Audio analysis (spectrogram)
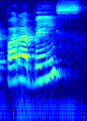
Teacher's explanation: Parabéns é oxítona né se eu separo aqui eu vejo que a tônica essa é a última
